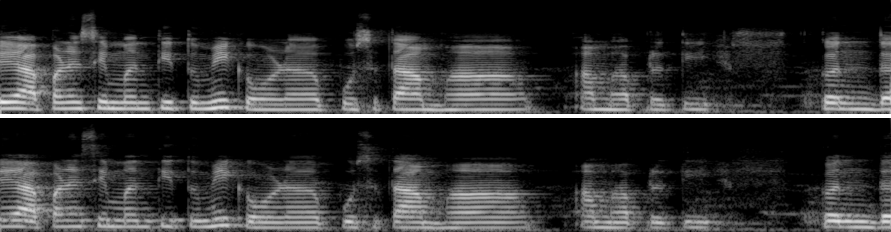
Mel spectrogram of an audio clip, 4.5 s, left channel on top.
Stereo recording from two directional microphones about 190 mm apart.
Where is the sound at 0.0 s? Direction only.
40° left (ahead or behind).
